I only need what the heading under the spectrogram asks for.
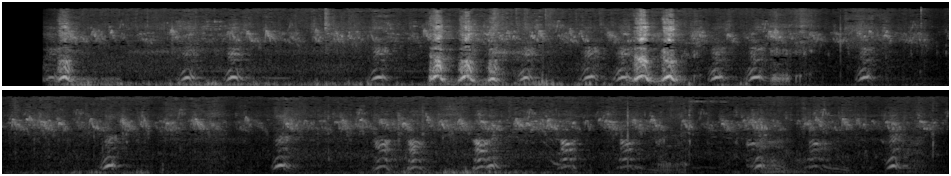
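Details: Rustic Cane Corso dogs in a pack give deep, rapid barks in a dense burst over the first eight seconds, then softer, spaced barks follow against a steady high hiss.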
